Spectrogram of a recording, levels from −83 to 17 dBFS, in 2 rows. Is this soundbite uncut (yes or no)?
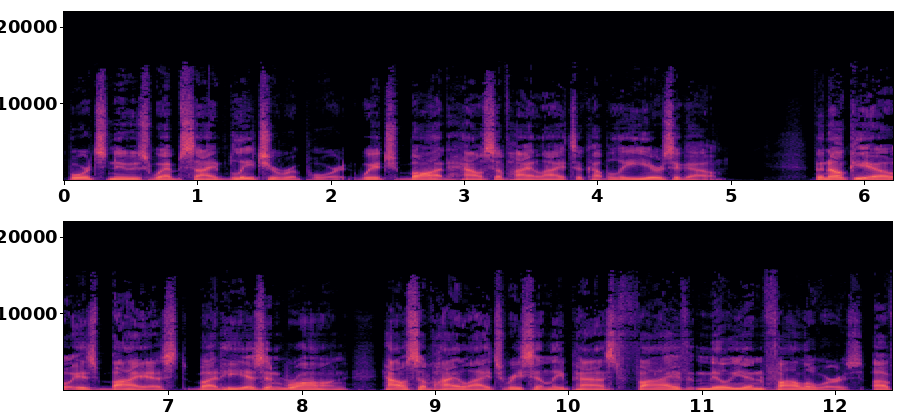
yes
